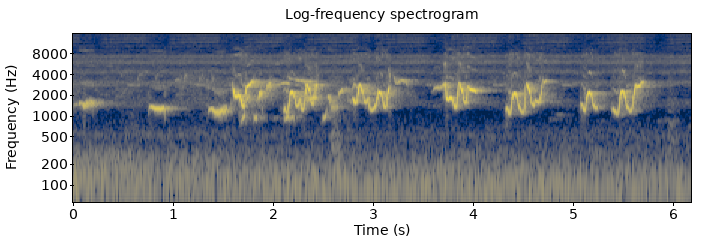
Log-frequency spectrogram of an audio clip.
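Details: Hooded pitohui lure recording: two soft, low opening notes, then a fast series of hoarse, zigzagging squawks, rising and falling sharply, delivered in quick pairs across several seconds.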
